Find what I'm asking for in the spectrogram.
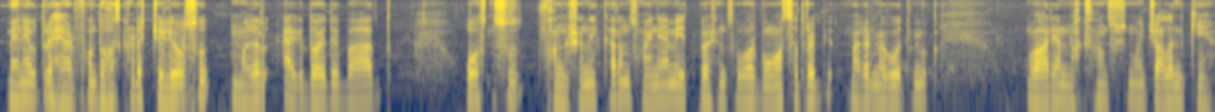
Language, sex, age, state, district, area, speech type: Kashmiri, male, 18-30, Jammu and Kashmir, Kulgam, rural, spontaneous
